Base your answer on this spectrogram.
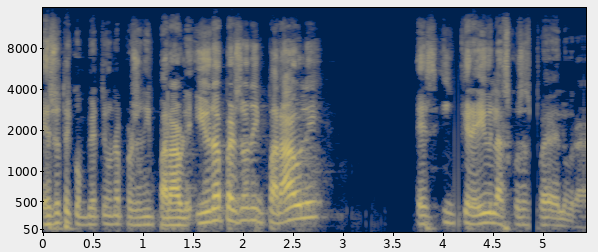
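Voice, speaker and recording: A man talks at a very fast pace with a fairly high pitch and lively intonation. His loudness swings widely, and the sound is dry and close with no echo. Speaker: entrepreneur and motivational speaker. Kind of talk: interview.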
